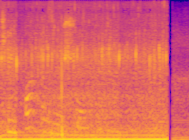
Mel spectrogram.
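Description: Breaded chicken tenders sizzling in hot oil in a frying pan, with small crackling spatters, over a steady low hum.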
